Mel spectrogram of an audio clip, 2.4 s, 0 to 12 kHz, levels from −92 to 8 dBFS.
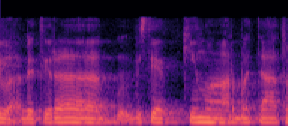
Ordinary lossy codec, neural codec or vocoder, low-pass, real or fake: AAC, 48 kbps; none; 7.2 kHz; real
